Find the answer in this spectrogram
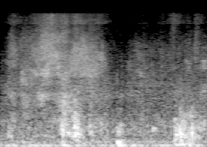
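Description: Clothing rustling and a few dull low thumps as a person climbs into a minivan's third-row seat.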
